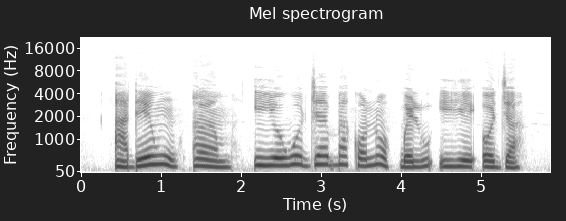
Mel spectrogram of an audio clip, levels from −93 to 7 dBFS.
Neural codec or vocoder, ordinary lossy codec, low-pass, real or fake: none; MP3, 96 kbps; 14.4 kHz; real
